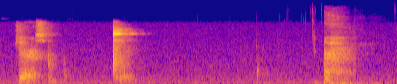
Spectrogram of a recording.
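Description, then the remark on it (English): A single bright clink rings out briefly as beer glasses tap together in a toast, set between short bursts of people speaking. “All right, let's take a sip, shall we? Cheers. Cheers.”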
